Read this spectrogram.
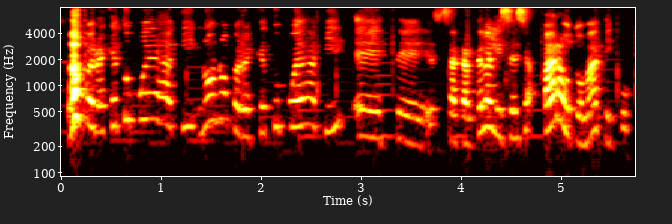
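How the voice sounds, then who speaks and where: A woman, a podcast guest, telling stories in an animated way and repeating words for emphasis. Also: high voice, moderate pace, soft background music. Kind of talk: casual storytelling chat.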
